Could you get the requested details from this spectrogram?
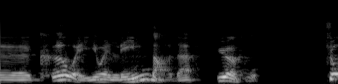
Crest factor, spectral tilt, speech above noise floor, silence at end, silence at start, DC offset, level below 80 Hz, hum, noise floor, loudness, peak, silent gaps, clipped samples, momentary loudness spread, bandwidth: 16 dB; -9 dB/octave; 56 dB; 0 s; 0 s; under 0.1%; -82 dBFS; none; -82 dBFS; -26 LUFS; -10 dBFS; none; under 0.1%; 13 LU; 7.2 kHz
